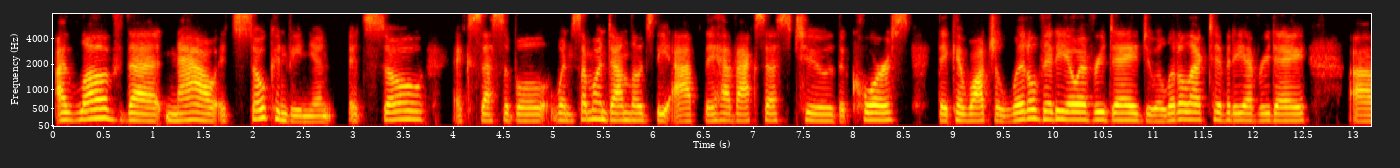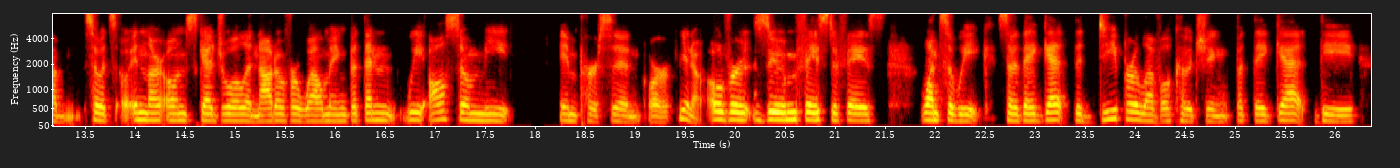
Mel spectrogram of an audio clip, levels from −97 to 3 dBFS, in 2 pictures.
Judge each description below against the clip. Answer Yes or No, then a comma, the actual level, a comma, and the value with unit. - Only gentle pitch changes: Yes, narrow, 2.3 semitones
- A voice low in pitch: No, medium, 185 Hz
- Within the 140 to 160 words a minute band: No, average, 170 wpm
